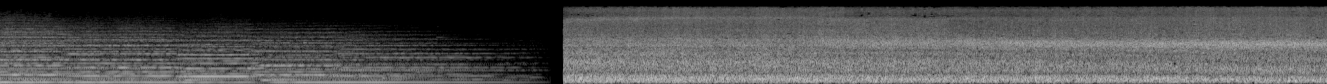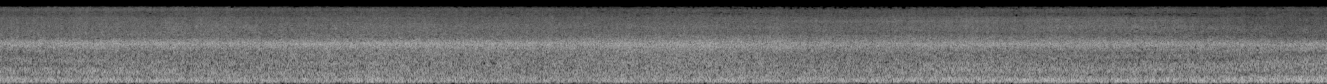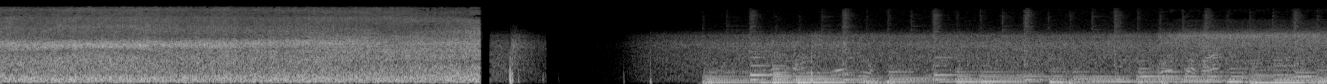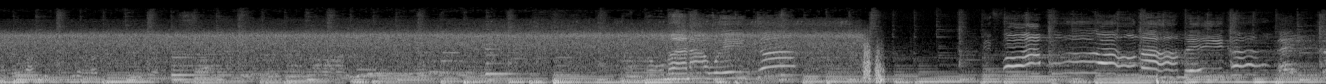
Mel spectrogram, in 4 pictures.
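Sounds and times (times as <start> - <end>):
waterfall rushing: 5.6 - 31.4, 32.9 - 48.8.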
